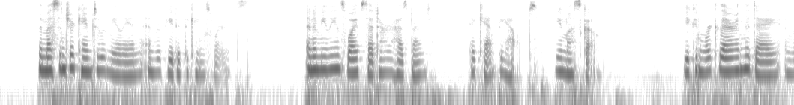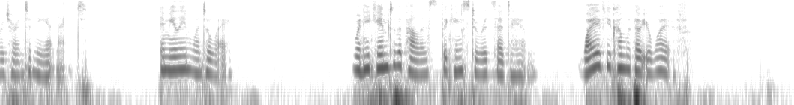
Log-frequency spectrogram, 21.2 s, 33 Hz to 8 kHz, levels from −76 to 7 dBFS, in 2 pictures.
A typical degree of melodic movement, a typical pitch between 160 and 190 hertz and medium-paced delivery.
Yes: average, 3.7 semitones; medium, 185 Hz; average, 165 wpm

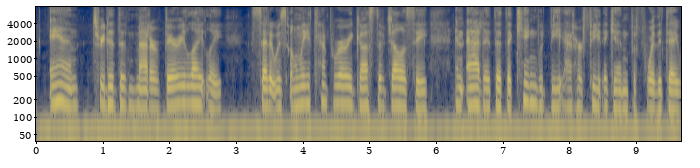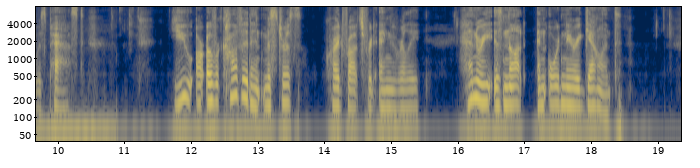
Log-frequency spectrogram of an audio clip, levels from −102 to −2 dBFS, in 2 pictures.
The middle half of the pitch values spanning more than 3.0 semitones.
No: narrow, 2.4 semitones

